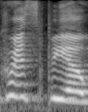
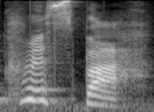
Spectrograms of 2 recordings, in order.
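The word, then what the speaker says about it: CRISPR: second my heart stopped now we don't mean crispier we mean crisper crisper and the answer is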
